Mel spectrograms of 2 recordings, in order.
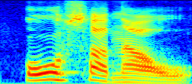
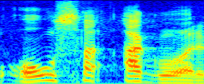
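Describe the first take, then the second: First: "Ouça anal" with agora slurred so it sounds like anal; slurred pun. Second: Said in the usual way. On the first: Shown as a demonstration. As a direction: say "Ouça anal" loud and fast so agora blurs into anal. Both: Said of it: "Eu disse ouça anal, não anal".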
